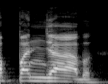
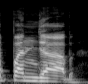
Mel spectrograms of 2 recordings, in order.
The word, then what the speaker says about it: पंजाब: तो मिलके बन जाएगा पंजाब। क्या पढ़ेंगे? पंजाब आ रहा है समझ में? प ऊपर किसकी मात्रा है? अनुस्वार की मात्रा। यानी कि आधा न का उच्चारण तेजी के साथ करेंगे।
